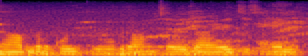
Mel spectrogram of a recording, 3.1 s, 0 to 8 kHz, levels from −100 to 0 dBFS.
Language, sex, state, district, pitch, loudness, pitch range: Hindi, male, Uttar Pradesh, Shamli, 125 Hz, -16 LUFS, 125-130 Hz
